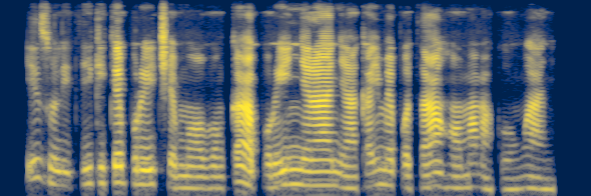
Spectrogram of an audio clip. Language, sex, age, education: Igbo, female, 46-60, tertiary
